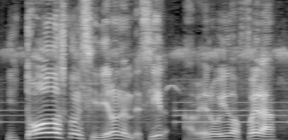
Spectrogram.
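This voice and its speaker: A man's voice: on the high side, wildly swooping pitch, brisk. A man narrating a horror story in a dramatic, scripted storytelling style. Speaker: narrator of horror audio stories.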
